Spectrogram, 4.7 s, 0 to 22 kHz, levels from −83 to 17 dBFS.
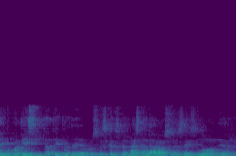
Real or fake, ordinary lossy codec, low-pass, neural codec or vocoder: fake; MP3, 48 kbps; 7.2 kHz; codec, 16 kHz in and 24 kHz out, 2.2 kbps, FireRedTTS-2 codec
